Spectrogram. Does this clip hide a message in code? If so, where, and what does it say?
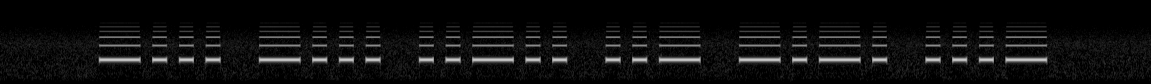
Yes: Morse code (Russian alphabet) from 0.9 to 10.5 s, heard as a keyed tone, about 9 wpm, 1180 Hz. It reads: ББЭУЦЖ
